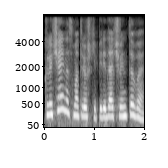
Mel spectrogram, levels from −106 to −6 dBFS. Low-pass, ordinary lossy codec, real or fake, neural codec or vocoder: 7.2 kHz; AAC, 32 kbps; fake; vocoder, 22.05 kHz, 80 mel bands, Vocos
